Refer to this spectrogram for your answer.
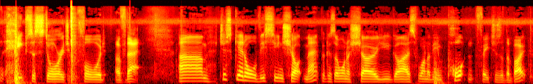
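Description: A man in his thirties with an Australian accent, giving a chatty, enthusiastic walkthrough of a boat outdoors on a lapel mic, with fillers and restarts. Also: medium pitch. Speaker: boat reviewer. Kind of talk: walkthrough presentation. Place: outdoors on a boat on a calm waterway.

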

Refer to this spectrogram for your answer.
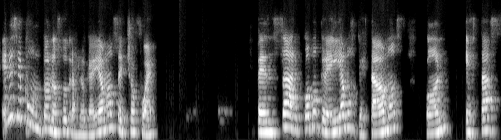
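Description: A bright, animated woman with a Rioplatense Spanish accent runs a recorded beginner English lesson, repeating key phrases slowly and explaining them in Spanish. Her voice sits a little high and swings widely in pitch. The recording sounds dull and lo-fi. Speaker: English teacher.

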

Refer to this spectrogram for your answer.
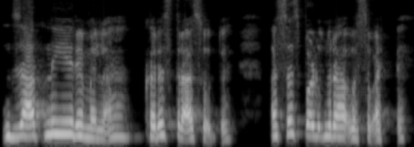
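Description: A woman's voice: medium pitch, moderate pace, warm tone, natural voice. A woman voicing a hurt young pregnant wife who speaks in a pleading, reproachful way close to tears, in a dramatized story reading. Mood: tearful.

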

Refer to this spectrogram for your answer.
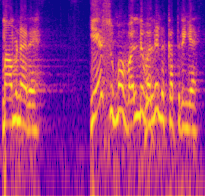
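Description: An actress playing a clever, sharp-tongued young daughter-in-law in a film comedy, confident and mocking. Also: female voice, sits high, lively intonation, a little fast.

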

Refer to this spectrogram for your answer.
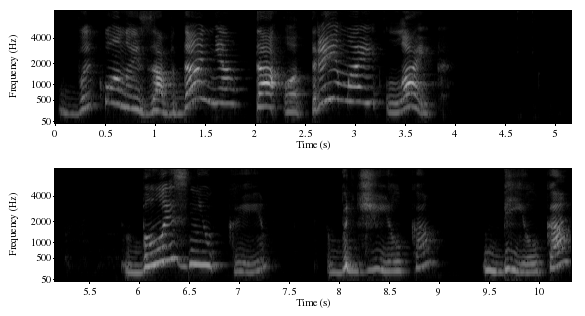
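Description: Woman preschool teacher from Ukraine for a kids' speech lesson: high, lively, sing-song and unhurried. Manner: slow, sing-song teacherly delivery, stretching words.

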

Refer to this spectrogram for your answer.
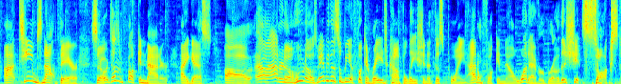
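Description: A young female streamer rants through her game in exasperation, a raging gamer who swears constantly. Her voice sits at an average pitch for a woman. Faint video game music plays underneath her commentary. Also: big pitch swings, fairly quick, hardly any pauses, fairly bright tone. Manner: exasperated, ranting, foul-mouthed raging gamer. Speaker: gaming streamer. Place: indoor room at home.

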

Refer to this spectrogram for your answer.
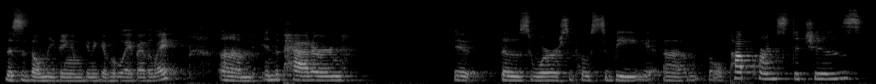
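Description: A woman co-hosting a podcast, chatting casually and slowly about her knitting with frequent ums. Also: medium pitch, a bit bright, reverberant. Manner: slow, chatty, many ums. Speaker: podcast co-host.

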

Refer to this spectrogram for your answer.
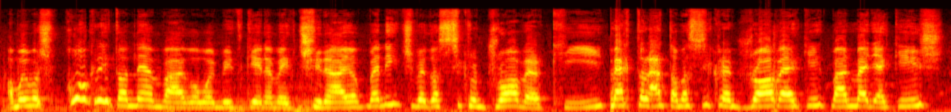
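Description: A man's voice: high-pitched, few pauses, slight background noise. A man playing a horror game and commenting, teasing the monster and yelping when startled. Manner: excitable, mocking the monster, yelps when startled. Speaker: gaming YouTuber. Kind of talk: let's play commentary.

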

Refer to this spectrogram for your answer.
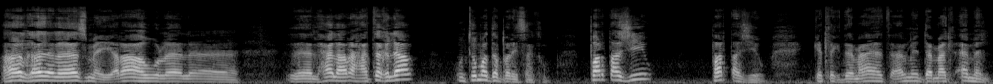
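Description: A man with an Algerian accent, pitching fabric discounts in a pushy live sales video. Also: animated, fairly bright tone, dry recording. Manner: rapid, pushy hawking to viewers. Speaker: fabric shop seller.

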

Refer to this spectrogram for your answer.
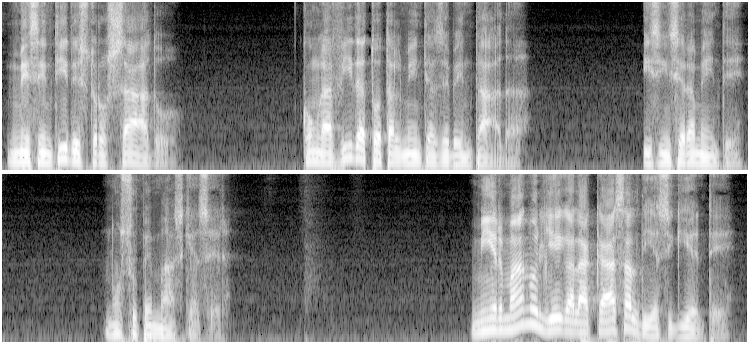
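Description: A man's voice: lowish voice, lively intonation, slow pace, long pauses, dry recording. A man telling a dramatized first-person story in a mournful, repetitive way.

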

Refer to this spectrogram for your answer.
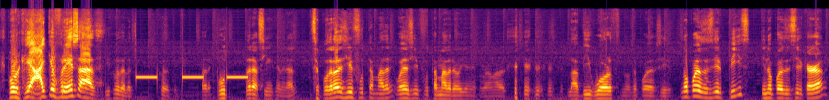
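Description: A Mexican man hosting his vlog, chatting in a loose, joking and slangy way at an ordinary middle pitch. Soft music runs faintly underneath his voice. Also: lively intonation, normal speed. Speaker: YouTuber host. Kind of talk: casual anecdote vlog.

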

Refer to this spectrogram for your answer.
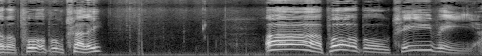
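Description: At night in a small tent in the woods, a middle-aged man with a southern English accent rambles bluntly and curses plenty in a casual vlog shot on a close handheld phone. His voice is on the high side with a dark tone, and there's no echo.

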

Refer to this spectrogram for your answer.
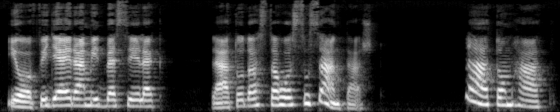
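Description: A woman voicing a sly, unhurried male hedgehog farmer in a storybook tale, crafty and bossy. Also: medium pitch, lively intonation, pitched above the performer's own voice, lightly acted. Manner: easygoing, crafty, bossy to his wife.

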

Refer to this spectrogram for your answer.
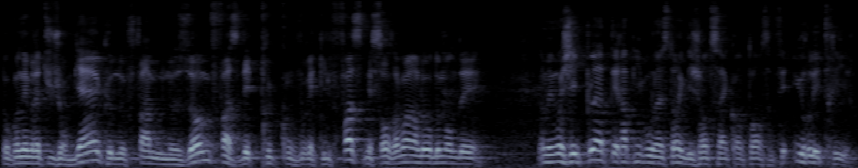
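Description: Middle-aged man, mellow voice, telling jokes. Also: mid-range voice, quick pace, a little hiss or hum. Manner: lively storytelling, mimics characters' voices. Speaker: therapist giving a talk. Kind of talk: humorous lecture with acted anecdotes.

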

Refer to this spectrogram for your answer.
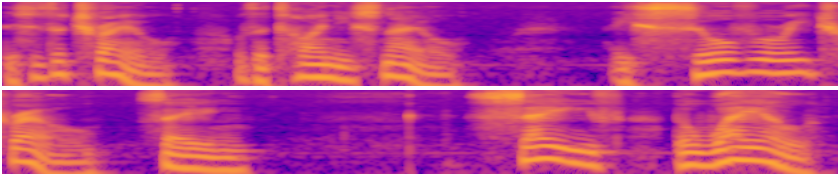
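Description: A man reads a rhyming bedtime story aloud with dramatic, highly varied intonation. His pace is slow and measured, and his voice has a soft, husky breathiness. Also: big pitch swings. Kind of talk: expressive read-aloud of rhyming children's picture book.

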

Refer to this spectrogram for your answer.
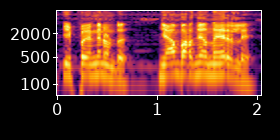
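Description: A man's voice: on the high side, a little fast, sharp tone, faint music behind. A man dubbing a coaxing comic sidekick in a comedy film.

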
